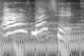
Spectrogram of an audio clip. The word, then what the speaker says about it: arithmetic: It sounds the same in both British and American English. So pronounced with stress on the second syllable.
